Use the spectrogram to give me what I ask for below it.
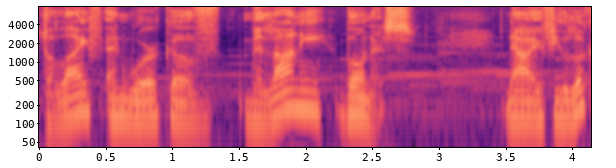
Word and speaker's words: Mélanie: life and work of Milani bonus now if you look at her name you might be thinking it's pronounced Melanie but most of the time I've heard it pronounced Milani she was born on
